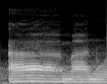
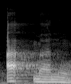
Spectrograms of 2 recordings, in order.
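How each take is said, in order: First: The opening vowel is smooth and drawn out long. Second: The opening vowel is clipped by a glottal catch. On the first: The lengthening replaces the heavy form. The speaker calls it right. "lebih ringan tapi dipanjangkan satu alif" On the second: This is the original, heavier form. The speaker calls it wrong. "aslinya pada asalnya a'manu"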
